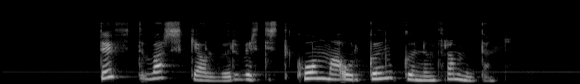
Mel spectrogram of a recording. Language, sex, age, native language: Icelandic, female, 40-49, Icelandic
